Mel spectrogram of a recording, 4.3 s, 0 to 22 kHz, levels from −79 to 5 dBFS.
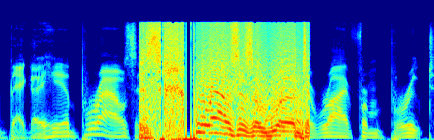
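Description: Speech clip with a float-read-as-integer fault from 1.40 to 3.09 s: the audio turns into a near-square, very loud, harsh signal at an almost fixed high level, with background noise as loud as the speech. This likely comes from 32-bit float samples read as 32-bit integers.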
